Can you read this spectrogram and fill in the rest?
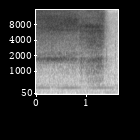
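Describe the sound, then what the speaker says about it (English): A can of Got2b freeze hair spray releases one steady, close hissing burst lasting over a second before cutting off, with no talking. "Going to go in with my Gots to Be freeze spray"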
